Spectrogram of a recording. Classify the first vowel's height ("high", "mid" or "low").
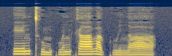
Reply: mid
